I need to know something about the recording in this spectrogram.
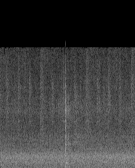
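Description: A tennis racket strikes a ball with a sharp pop in a large echoing hall.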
